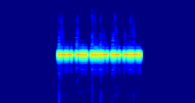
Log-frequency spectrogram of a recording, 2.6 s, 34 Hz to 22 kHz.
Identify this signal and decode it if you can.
Morse code, heard as a keyed tone, about 60 wpm, 700 Hz. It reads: WD4AC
